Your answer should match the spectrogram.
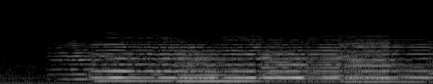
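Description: A duet of two bowed string instruments begins about half a second in, slow and sustained: a low part in long notes that steps down beneath a held higher part.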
